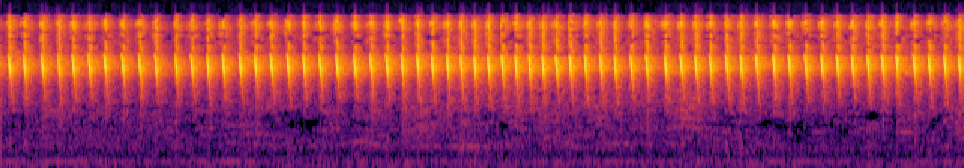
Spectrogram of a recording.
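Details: Bar-winged prinia, a caged songbird kept for training, in a loud, steady ngebren song: a fast, rapid series of sharp high chirps repeated several times a second without pause, with a faint low hum beneath.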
